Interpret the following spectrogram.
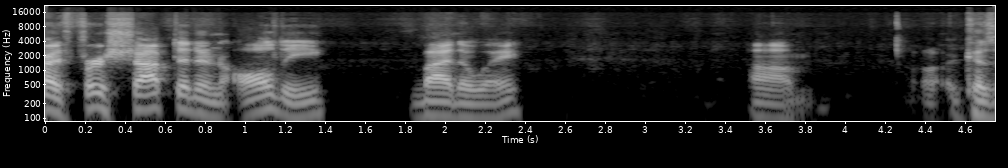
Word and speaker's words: Aldi: first shopped at an Aldi, by the way. Um cuz Aldi is like considered a very high-end grocerers market in Germany, but they say it like Audi Audi.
